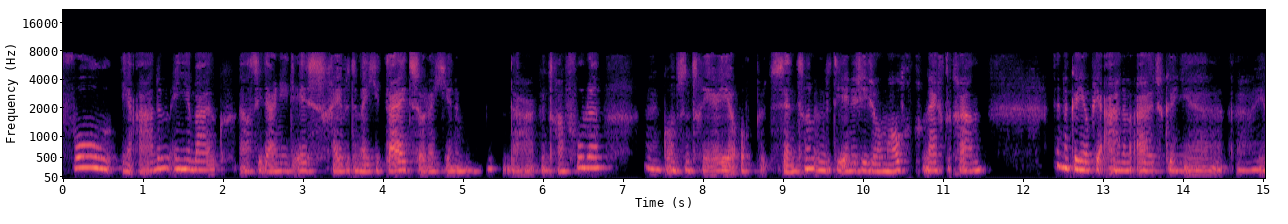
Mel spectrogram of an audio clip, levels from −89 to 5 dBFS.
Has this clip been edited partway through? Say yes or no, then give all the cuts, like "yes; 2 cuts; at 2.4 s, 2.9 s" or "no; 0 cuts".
yes; 2 cuts; at 7.2 s, 9.4 s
